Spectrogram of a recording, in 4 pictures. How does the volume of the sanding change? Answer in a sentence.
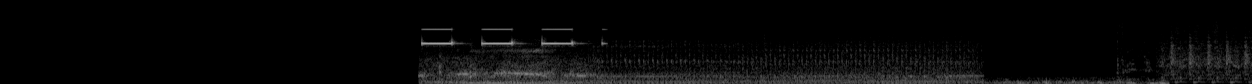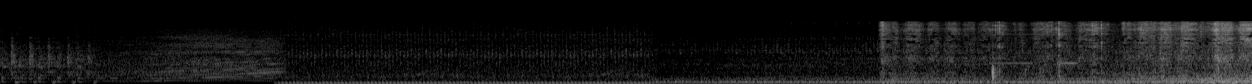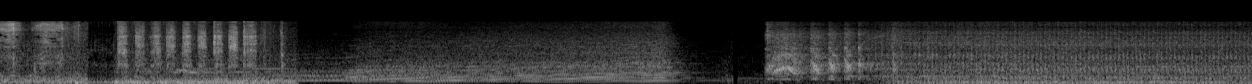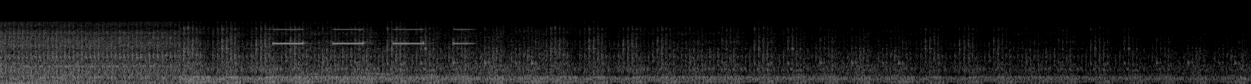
The loudness of the sanding goes up.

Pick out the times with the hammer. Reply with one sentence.
The hammer can't be heard in this clip.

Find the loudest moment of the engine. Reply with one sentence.
The volume of the engine peaks at 33 seconds.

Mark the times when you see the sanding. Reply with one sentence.
You can hear the sanding from 21.3 to 28.1 s.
